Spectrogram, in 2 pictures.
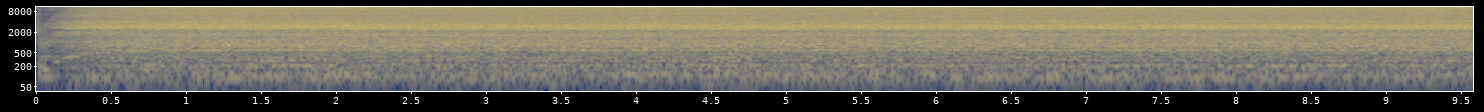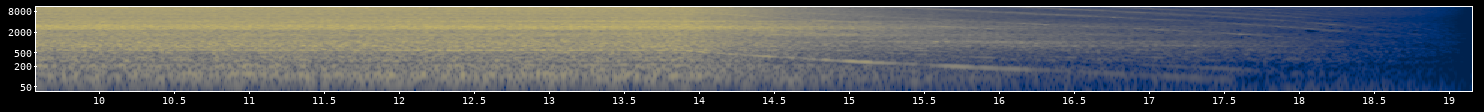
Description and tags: The sound of big vacuum cleaner
I hope you like it!
Please write if you use my sound, it will be nice for me :)
Recorder:zoom h4n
